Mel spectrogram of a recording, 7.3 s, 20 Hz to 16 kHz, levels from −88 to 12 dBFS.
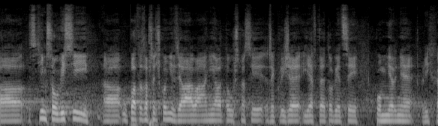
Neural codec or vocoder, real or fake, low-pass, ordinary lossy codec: codec, 44.1 kHz, 7.8 kbps, Pupu-Codec; fake; 14.4 kHz; AAC, 48 kbps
